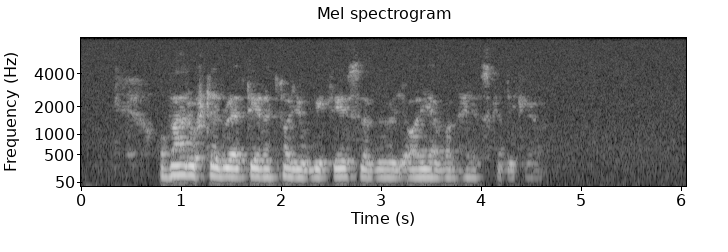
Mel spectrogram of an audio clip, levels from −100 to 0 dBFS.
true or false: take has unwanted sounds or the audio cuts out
false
